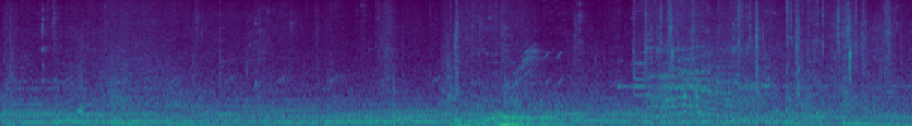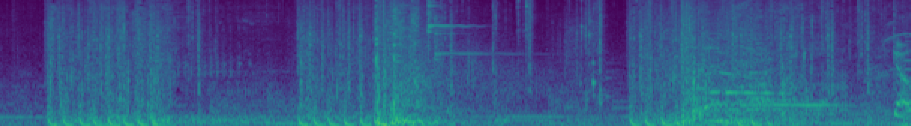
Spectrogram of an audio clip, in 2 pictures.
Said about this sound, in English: Good old close quarter shotgun.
